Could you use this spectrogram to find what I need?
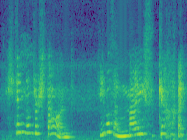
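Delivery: high, incredulous mock plea; mock pleading. Reader mocking the fanfiction hero's hurt, high pleading. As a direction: pitch it high, stretch the end into a laugh.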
